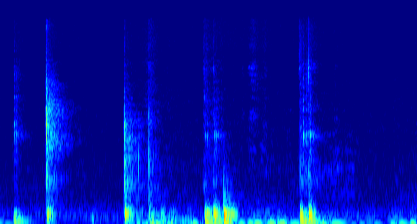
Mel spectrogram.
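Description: Computer keyboard keys struck one at a time: about six separate clacks spread through the few seconds, a couple of them in quick pairs.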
